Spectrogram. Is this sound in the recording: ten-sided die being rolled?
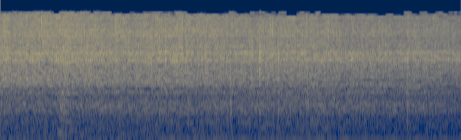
no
